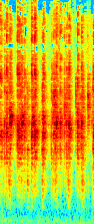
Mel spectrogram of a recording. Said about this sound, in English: Aren't you impressed they trained the cats to clap? Yeah, it was pretty impressive. I don't know. Let's hear just the cats.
